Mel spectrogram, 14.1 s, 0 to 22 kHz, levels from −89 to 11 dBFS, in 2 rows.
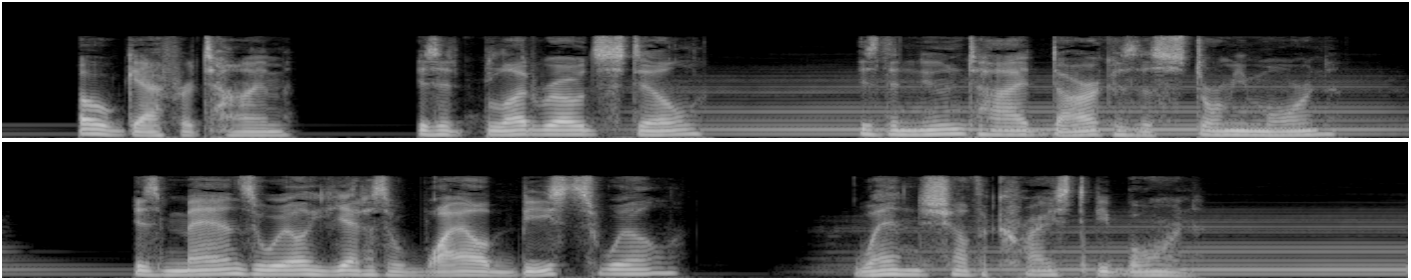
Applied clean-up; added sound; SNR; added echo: none; Bowed string instrument; 15 dB; none.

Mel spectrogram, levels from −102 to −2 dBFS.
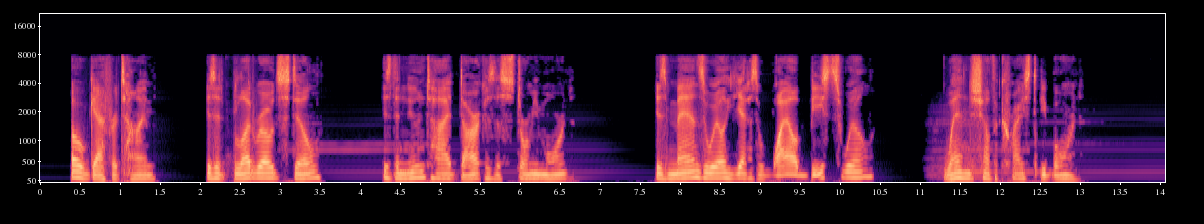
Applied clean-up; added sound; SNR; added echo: classical method spectral subtraction.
